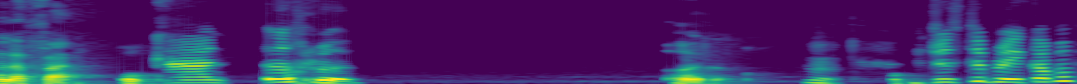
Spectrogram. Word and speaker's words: heureux: We know that the alphabet ash has no pronunciation, it's silent. So we start with E. We know that EU as a sound, as phonetic combination sound is E. So technically it's E, R.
